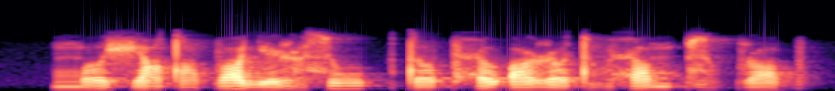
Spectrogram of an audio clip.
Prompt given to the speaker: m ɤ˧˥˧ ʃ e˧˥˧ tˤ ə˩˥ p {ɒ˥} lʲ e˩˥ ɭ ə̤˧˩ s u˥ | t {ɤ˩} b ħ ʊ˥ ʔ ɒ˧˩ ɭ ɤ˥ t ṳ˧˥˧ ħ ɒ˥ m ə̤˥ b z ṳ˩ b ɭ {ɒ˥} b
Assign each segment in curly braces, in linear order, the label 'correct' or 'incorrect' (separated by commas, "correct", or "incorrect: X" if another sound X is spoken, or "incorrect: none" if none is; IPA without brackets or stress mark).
incorrect: ɒ˧˥˧, incorrect: ɤ˧˥˧, incorrect: ɒ˧˩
